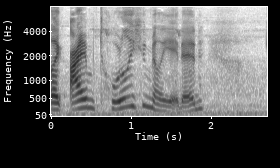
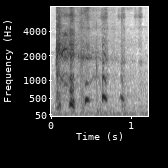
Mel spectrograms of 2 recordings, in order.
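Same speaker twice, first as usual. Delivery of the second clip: incredulous laugh; 3 dB louder than usual. Real, not acted. Incredulous laugh after insult.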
